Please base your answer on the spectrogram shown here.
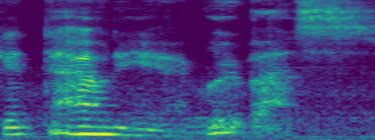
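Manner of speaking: high-pitched stage whisper. Calling a companion over while a monster is nearby, whispering. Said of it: "I'm whispering".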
